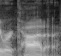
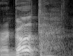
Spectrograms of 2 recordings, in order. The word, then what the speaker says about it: ricotta: A lot of people think that the Jersey, New York way is the correct way. In fact, Hers is the Sicilian way of saying it. the ricotta is how you would say it. There's no G's. Well, It's not two syllables.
